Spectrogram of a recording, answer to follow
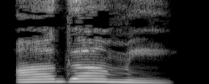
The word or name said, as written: ಆಗಾಮಿ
